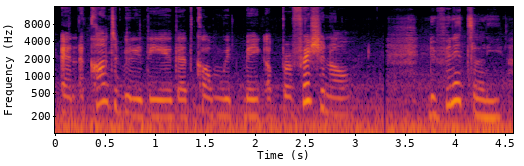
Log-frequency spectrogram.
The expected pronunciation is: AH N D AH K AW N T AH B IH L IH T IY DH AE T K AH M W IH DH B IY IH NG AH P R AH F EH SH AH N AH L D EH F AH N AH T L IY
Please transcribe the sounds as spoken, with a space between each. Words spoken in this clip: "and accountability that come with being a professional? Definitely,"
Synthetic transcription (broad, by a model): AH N AH K AW N T AH B IH L IH T IY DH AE T K AH M W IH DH B IY IH NG AH P R AH F EH SH AH N AH L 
